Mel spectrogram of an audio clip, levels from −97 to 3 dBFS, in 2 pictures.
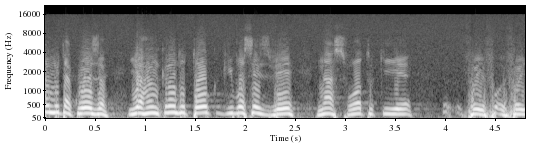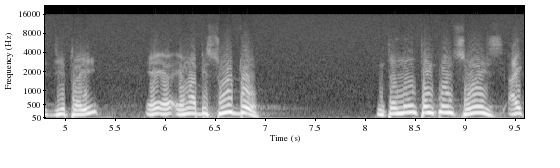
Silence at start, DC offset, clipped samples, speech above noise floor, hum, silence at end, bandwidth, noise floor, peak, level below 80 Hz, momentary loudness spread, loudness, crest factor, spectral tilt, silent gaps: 0 s; under 0.1%; 0.4%; 34 dB; none; 0 s; 15.5 kHz; -40 dBFS; 0 dBFS; -26 dBFS; 6 LU; -7 LUFS; 8 dB; -8 dB/octave; none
